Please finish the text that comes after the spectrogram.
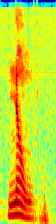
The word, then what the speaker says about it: know: عندنا number 4 know يعني يعرف، خلي بالنا انه الكي لا تنطق silent.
